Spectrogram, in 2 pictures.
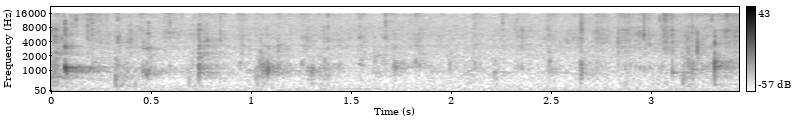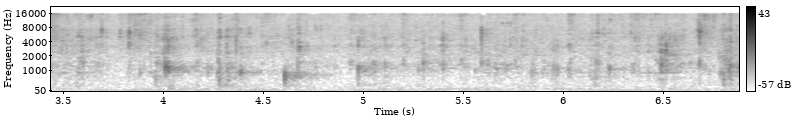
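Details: Dog eating scrambled egg: soft, irregular wet smacks and chewing clicks, some spaced about half a second apart, over a quiet background.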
